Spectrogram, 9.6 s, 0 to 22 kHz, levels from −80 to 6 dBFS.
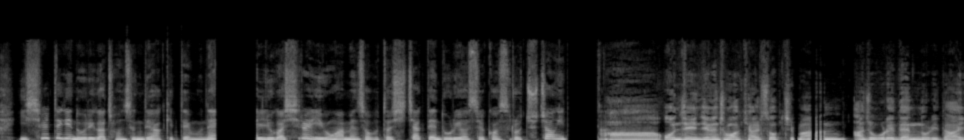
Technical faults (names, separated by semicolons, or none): Bluetooth dropout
